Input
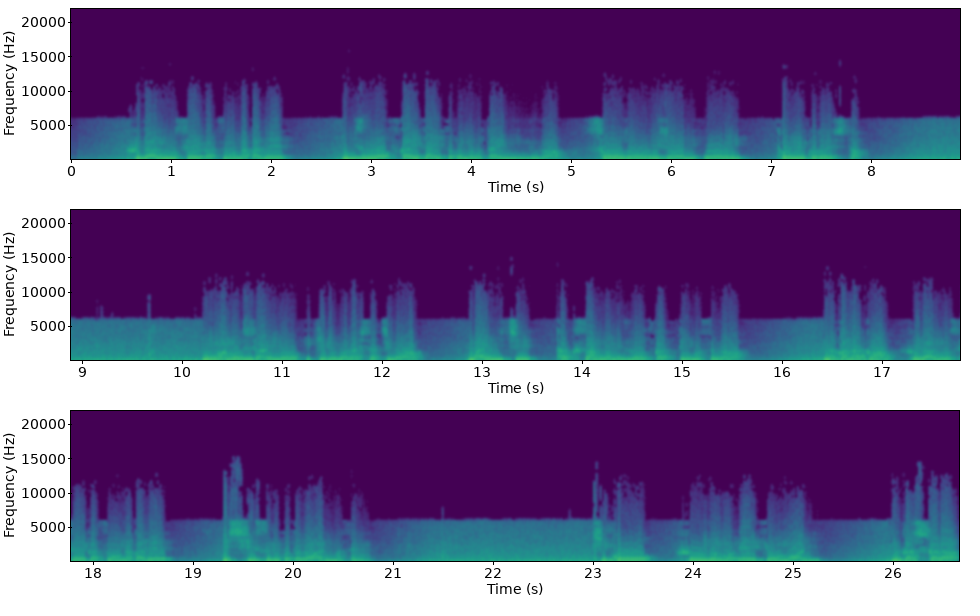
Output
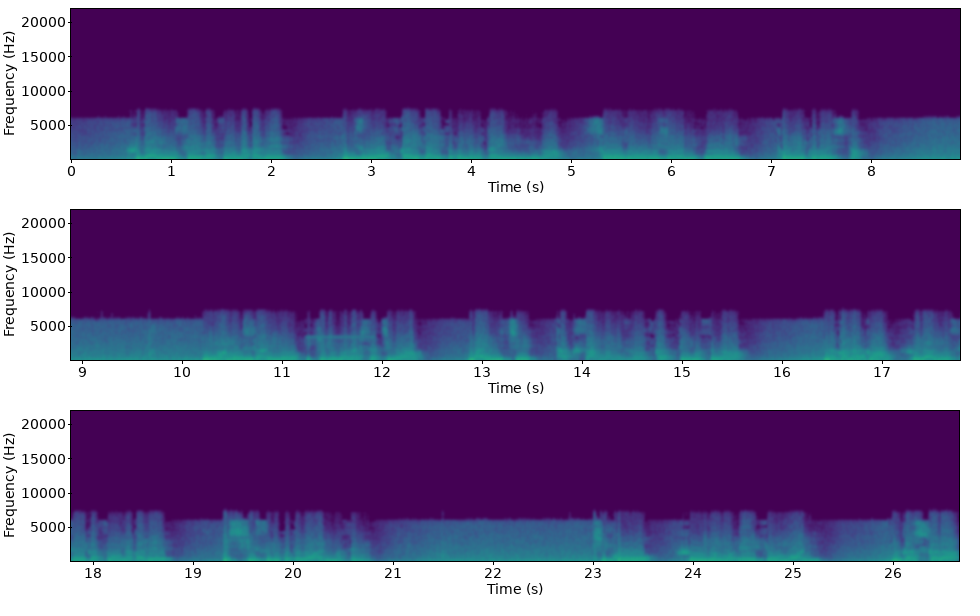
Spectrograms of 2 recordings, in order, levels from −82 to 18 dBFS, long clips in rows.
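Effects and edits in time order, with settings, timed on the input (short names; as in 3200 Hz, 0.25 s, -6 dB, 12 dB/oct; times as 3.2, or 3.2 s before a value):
11.23–11.92 whine 3500 Hz -35 dBFS
13.71–14.77 HPF 620 Hz 6 dB/oct
whole clip: Chebyshev low-pass 7100 Hz, order 10; upward compressor, threshold -26 dBFS; gain -8 dB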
